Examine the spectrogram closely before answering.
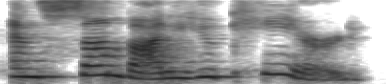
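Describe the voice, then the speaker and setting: A woman voicing an earnest young girl who pleads tearfully and rushes on, as in a storybook reading. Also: sits high, sing-song, gravelly, pitched above the performer's own voice, heavily acted.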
